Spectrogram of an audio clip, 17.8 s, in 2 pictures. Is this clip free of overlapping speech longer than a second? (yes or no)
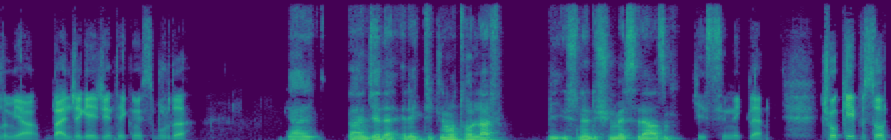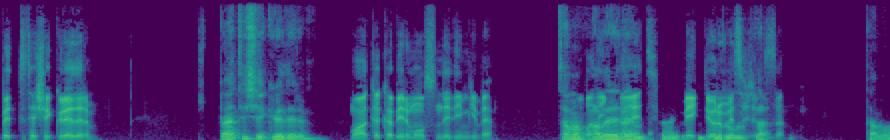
no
